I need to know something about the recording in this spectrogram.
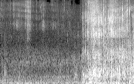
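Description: Plastic bag of chicken manure rustling and crinkling as it is picked up and handled, starting a little after a second in, after a quiet moment.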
